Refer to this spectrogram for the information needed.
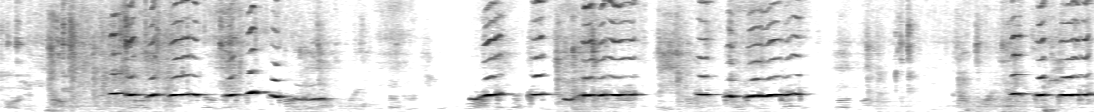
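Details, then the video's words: Pet cockatiel whistling indoors for the camera: a run of clear whistled notes near one pitch, some sliding up or down, given in bursts of several notes with short pauses, mixed with soft chattering talk-like sounds. "whistling for the camera"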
